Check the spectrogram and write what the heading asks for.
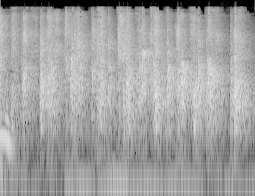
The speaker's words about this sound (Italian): Nuovo applauso.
